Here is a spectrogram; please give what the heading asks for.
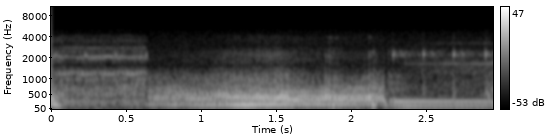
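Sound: car engine running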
